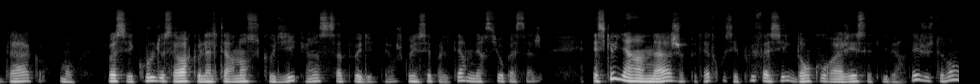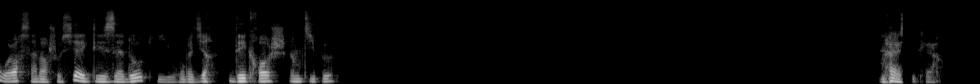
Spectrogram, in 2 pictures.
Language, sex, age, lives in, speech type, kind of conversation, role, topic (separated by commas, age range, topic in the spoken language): French, male, 40-44, France, read, expert-assistant, asker, Comment intégrer naturellement une langue minoritaire dans le quotidien sans que ça devienne une corvée ?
